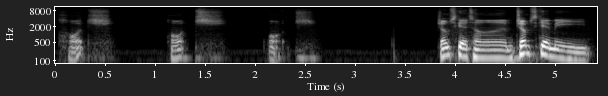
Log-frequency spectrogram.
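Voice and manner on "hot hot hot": breathy whisper. Real, not acted. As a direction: whisper it under your breath. Tense moment in horror game.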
